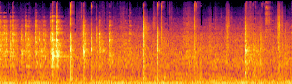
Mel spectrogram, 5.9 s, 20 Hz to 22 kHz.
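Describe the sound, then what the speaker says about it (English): Hand ratchet clicking while removing lug nuts from the front wheel of a 2018 Dodge Charger V-6 during a brake pad job, with irregular bursts of sharp ratcheting clicks close by and no talk. "Take these two lug nuts off."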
